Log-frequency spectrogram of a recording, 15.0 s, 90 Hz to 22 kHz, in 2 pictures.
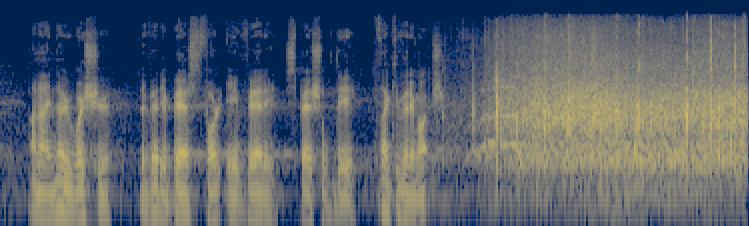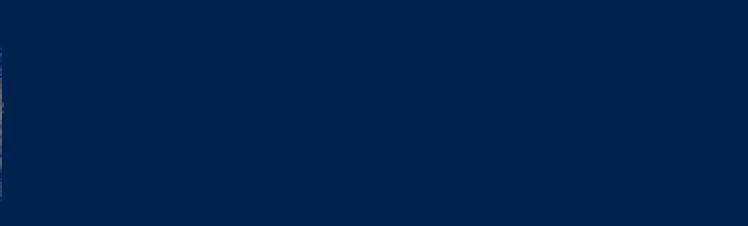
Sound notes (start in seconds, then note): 4.6 audience applauding; 4.7 audience cheering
